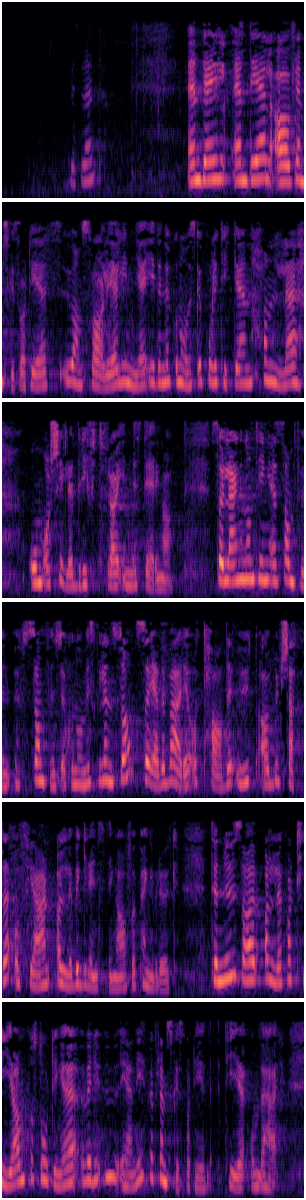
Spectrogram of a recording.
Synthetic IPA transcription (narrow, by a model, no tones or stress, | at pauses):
pʰɾɛsɪd̪ɛnt̪ | ɛnd̪elɛnd̪eːlɑʋfɾɛmskɾɪd̪spɑʈiːət̪sʉːɑnsʋɑːɭɪəlɪnjəʔɪd̪ɛnœkʊnuːmɪskəpʰʊlɪt̪ʰɪkːənhɑnd̪lə | ʔɔmɔʂɪlːəd̪ɾɪft̪fɾɑʔɪ̰nʋɛst̪ḛːɾɪŋɑ̰ | sɔlɛŋːnuːənt̪ʰɪŋːɛsɑmʉsɑmfʉnsœkʊnuːmɪsklœnsɔmt̪sɔɛɖɛbæːɾəʔɔt̪ʰɑːd̪ɛʔʉːt̪ʰɑ̰ʋbʉd̪ʂɛt̪ːəʔɔfjæːɳʔɑlːəbəɡɾɛnsnɪŋɑfɔɾpʰɛŋːəbɾʉ̰ːk | t̪ʰɛnʉːsɔhɑɾɑlːəpʰɑʈʰiːɑnpʰɔst̪uːʈɪŋːəʋɛld̪ɪʔʉːʔeːnɪmɛfɾɛmskɾɪt̪spʰɑʈiːt̪ʰiːəʔɔmd̪ɛɦæ̰ːɾ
